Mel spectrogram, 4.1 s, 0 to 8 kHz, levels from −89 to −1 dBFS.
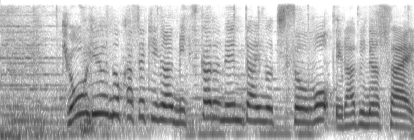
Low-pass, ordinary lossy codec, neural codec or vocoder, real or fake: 7.2 kHz; none; codec, 16 kHz, 4 kbps, X-Codec, HuBERT features, trained on general audio; fake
